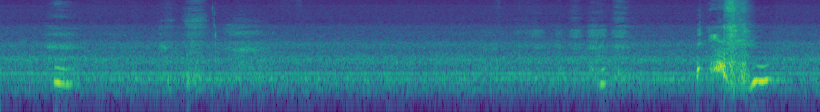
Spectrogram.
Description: I caught myself in a full on allergy fit today because hayfever and things like that.... enjoy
